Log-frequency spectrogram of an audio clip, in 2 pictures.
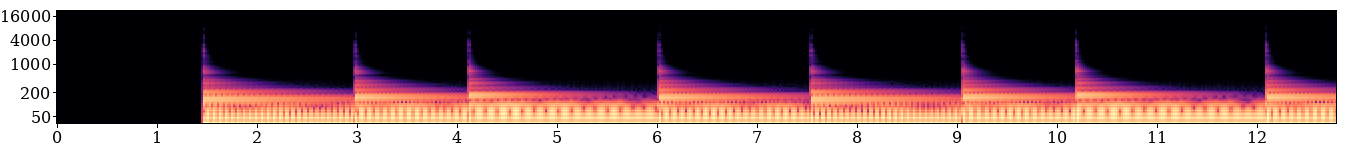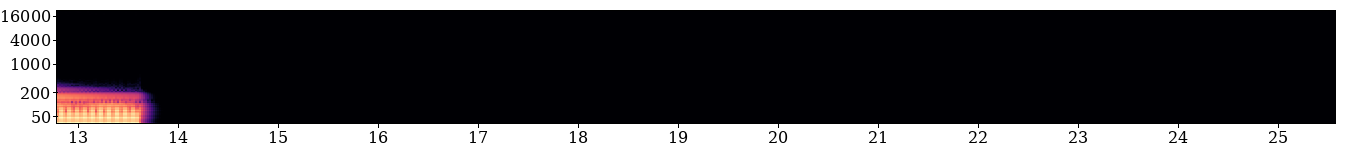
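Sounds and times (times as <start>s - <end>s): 
bass: 1.5s - 13.8s.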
